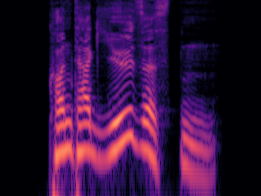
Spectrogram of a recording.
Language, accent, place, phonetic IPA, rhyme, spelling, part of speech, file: German, Germany, Berlin, [kɔntaˈɡi̯øːzəstn̩], -øːzəstn̩, kontagiösesten, adjective, De-kontagiösesten.ogg
- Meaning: 1. superlative degree of kontagiös 2. inflection of kontagiös: strong genitive masculine/neuter singular superlative degree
